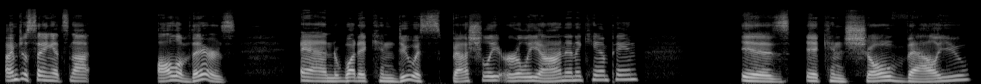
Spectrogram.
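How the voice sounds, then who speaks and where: An SEO consultant, appearing as an interview guest, talks in a somewhat high voice over clean studio audio with no room sound. He's casual and strongly opinionated, an animated explainer who acts out imagined back-and-forth dialogue to make his points.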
